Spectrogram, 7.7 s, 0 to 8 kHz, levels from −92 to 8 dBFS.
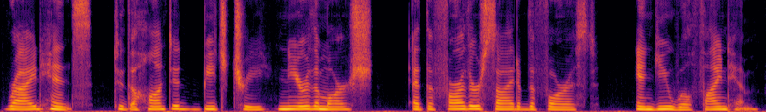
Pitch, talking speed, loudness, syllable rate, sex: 205 Hz, 165 wpm, -16 LUFS, 4.0 syllables/s, female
